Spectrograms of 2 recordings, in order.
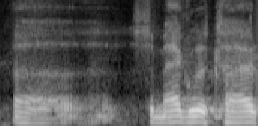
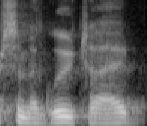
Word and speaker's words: semaglutide: And here is another one, semaglutide or semaglutide. People pronounce it differently.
